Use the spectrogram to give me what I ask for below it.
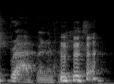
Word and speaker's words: Brad Benavides: Does he happen to drive for PHM and rhyme with Lads Benavides? It is Brad Benavides.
